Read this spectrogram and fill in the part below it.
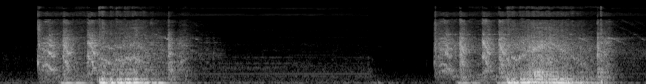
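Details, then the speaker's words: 2017 Honda Africa Twin, 11,000 miles: twice the engine catches with a short burst and dies within about a second; carbon inside the start-stop switch causes arcing and stalling, before cleaning the switch. "every now and again when i come to start it it'll start very quickly and then stop"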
